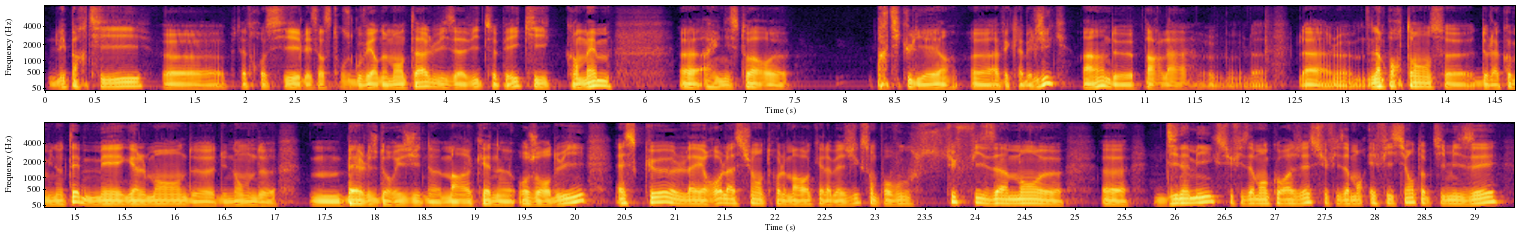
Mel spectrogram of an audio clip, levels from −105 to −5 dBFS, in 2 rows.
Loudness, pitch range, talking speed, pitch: -19 LUFS, 70-100 Hz, 135 wpm, 85 Hz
